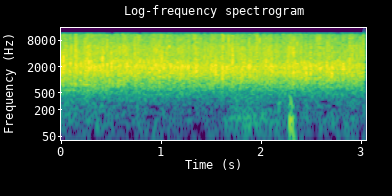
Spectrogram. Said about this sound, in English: Somebody ought to give the Lord a clap offering.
